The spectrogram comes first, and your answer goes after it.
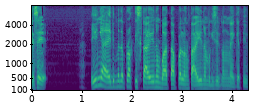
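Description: The speaker talks at a very fast pace with very wide pitch swings, in a dry, close sound with no echo. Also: man. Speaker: podcast host. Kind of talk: casual monologue.

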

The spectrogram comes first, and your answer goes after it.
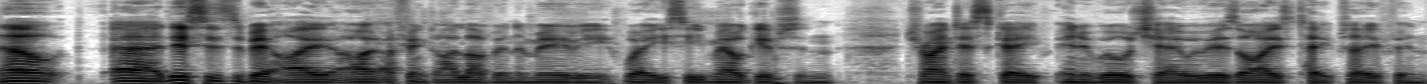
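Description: Over a very clean recording with a silent background, a man talks at a fairly quick pace in a very deep, low pitch with flat, monotone intonation. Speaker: podcast host. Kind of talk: casual chat. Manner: joking.

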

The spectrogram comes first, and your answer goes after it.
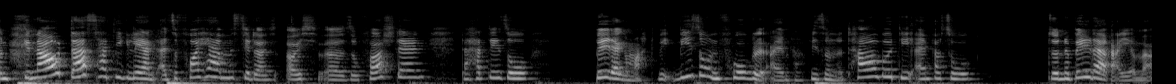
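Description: In a raised, projected voice, a woman with a high pitch and a bright, sharp tone speaks at a moderate pace with lively intonation, big swings in loudness and long, frequent pauses. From Hesse, Germany (Reichelsheim). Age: 30s. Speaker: podcast co-host. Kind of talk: casual chat.

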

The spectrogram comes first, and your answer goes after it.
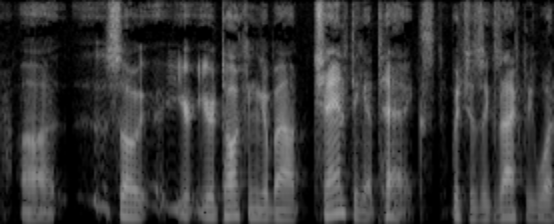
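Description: A man with a normal speaking voice talks at a fairly low pitch with ordinary pitch variation. The recording is very clean, with a silent background. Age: 60s. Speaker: scholar and theologian. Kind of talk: interview.

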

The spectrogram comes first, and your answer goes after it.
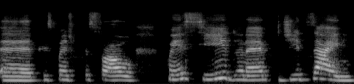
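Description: Fairly high in pitch, a woman talks in an ordinary speaking voice. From Minas Gerais, Brazil (Divinópolis). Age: 20s. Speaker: illustrator and architecture student. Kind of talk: casual interview.

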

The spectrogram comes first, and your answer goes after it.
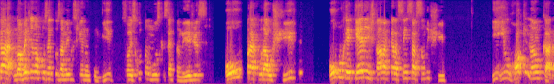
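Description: A man speaks at a high pitch and a moderate pace, with ordinary pitch variation. The sound is dry and close, with no echo. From Brazil, Northeast. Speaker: podcast host. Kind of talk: casual chat.

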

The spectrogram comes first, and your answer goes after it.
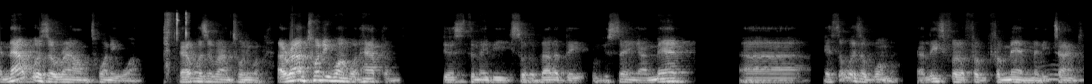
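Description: A somewhat breathy man with fairly low pitch, ordinary pitch variation, and a moderate pace. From London, England. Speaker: author and spiritual teacher. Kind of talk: interview.

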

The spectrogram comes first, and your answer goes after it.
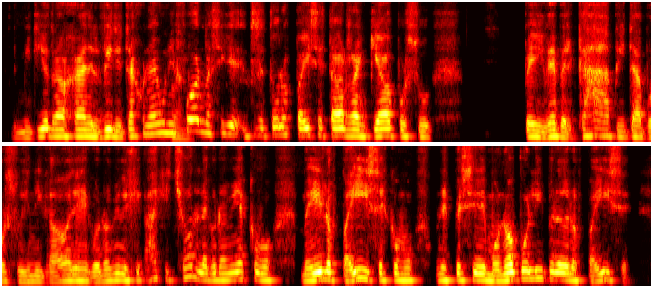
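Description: At a very fast pace, a man with a Chilean accent speaks with a fairly high pitch and ordinary pitch variation. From Chile, Valparaíso. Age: 50s. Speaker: novelist. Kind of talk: interview.

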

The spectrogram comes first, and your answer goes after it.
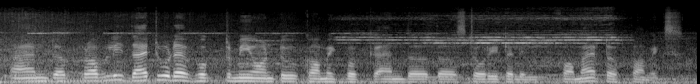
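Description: With hardly any pauses, a man talks at a moderate pace and fairly high pitch with ordinary pitch variation, over noticeable background noise. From India. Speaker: comics collector and researcher. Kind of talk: interview monologue. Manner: hesitant, with fillers.

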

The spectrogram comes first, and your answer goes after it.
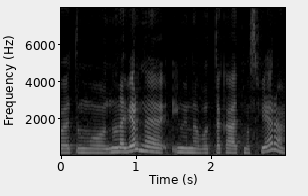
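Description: A woman talks in a normal speaking voice. Her pitch is medium, with ordinary variation. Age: 20s. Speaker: university student of Persian. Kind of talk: interview.

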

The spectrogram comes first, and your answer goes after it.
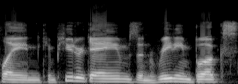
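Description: A man with an unremarkable speaking voice talks at medium pitch with ordinary pitch variation, recorded very cleanly against a silent background. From rural North Carolina. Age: young. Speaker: motivational speaker and rapper. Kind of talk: interview.

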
